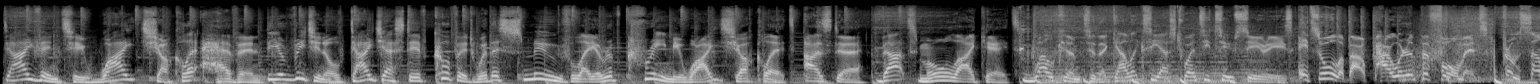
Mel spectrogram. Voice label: commercial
